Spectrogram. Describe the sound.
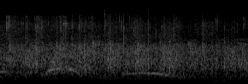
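Applause from a church audience welcoming a pastor and his wife: a thick, continuous wash of clapping at an even level from start to finish.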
